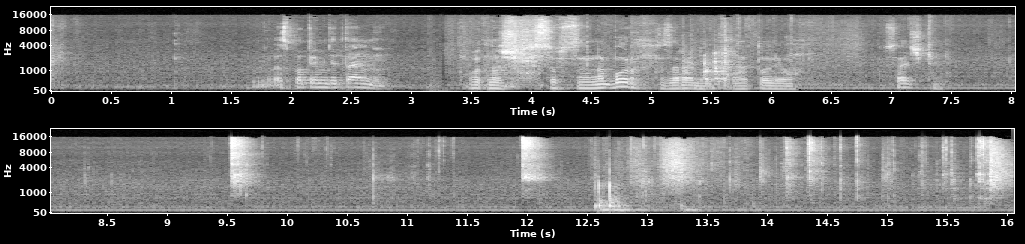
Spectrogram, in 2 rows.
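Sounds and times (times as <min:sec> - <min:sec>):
cutters snipping: 0:09.6 - 0:09.8.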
